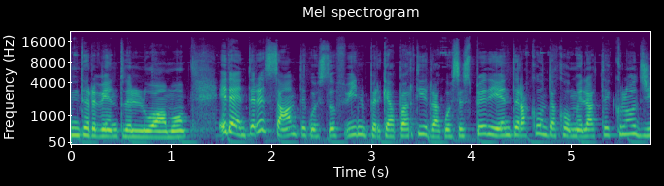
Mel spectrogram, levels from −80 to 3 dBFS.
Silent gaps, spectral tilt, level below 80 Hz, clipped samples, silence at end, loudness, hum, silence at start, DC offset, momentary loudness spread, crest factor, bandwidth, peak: none; -3.5 dB/octave; -46 dBFS; under 0.1%; 0 s; -17 LUFS; none; 0 s; under 0.1%; 6 LU; 16 dB; 17.5 kHz; 0 dBFS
